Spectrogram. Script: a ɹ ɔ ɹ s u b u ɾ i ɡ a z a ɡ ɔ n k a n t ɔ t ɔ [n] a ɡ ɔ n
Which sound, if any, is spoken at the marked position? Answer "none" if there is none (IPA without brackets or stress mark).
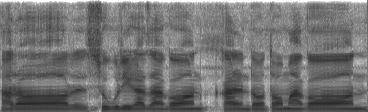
m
